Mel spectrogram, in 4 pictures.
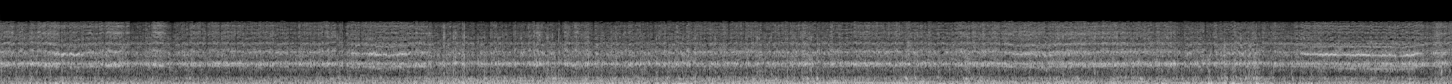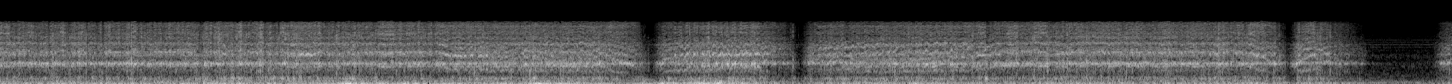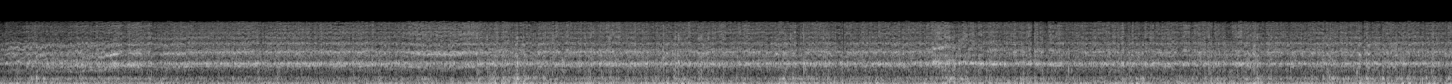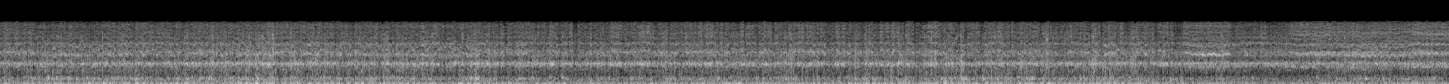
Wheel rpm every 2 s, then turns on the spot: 230, 230, 230, 230, 230, 230, 230, 220, 230, 220, 150, 140, 210, 190, 60, 210, 230, 230, 230, 250, 240, 240, 220, 220, 220, 230, 230, 230, 220.
none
